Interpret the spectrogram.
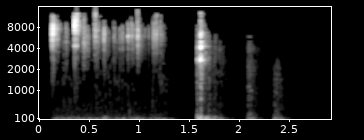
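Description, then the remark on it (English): Several real six-sided dice (d6s) are rolled and clatter across a hard table in a rapid rattling burst, then a sharp knock and two softer bounces as the last dice settle. Fairly loud, with no talking. “See, I rolled all my d6s, and these were the two that were rolling. This is what you get when you roll actual dice.”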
